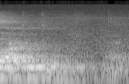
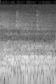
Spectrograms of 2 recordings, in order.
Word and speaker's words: Watoto: That's very good because most people say Watutu. It is pronounced Watoto and it means children.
